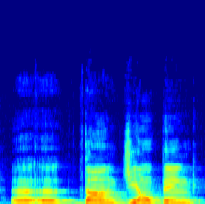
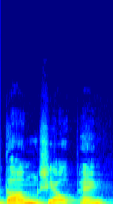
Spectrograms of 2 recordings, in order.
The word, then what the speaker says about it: Deng Xiaoping: Right after which Deng Xiaoping, I hope I pronounce it correctly. Deng Xiaoping.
